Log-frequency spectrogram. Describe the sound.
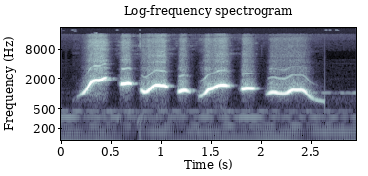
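Two people whistle a casual, innocent-sounding tune of seven short, gliding notes in an uneven rhythm, clear, with no talking.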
